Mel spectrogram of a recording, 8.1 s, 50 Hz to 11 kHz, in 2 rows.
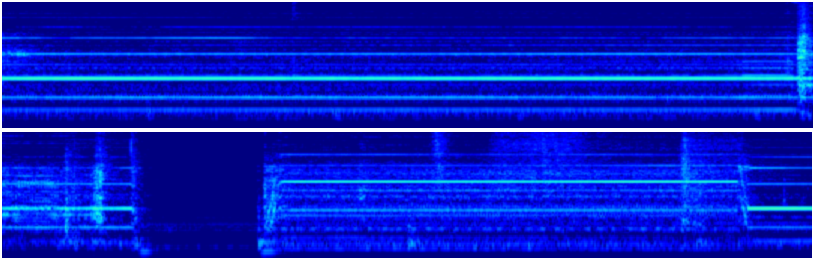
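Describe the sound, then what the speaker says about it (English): A Liene PixCut S1 photo and sticker printer printing yellow, humming with steady mechanical tones and a brief clunk and pause partway through, then resuming its whirring drone, close and alone. "So it's printing"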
